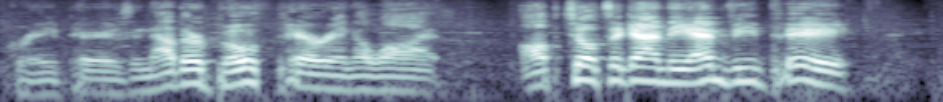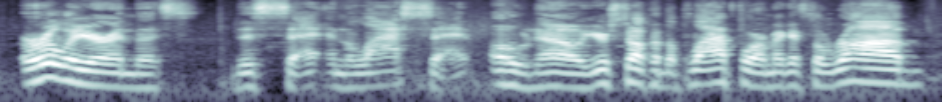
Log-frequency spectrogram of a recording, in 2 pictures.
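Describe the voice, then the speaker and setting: A man giving solo live commentary on a fighting game tournament, excitable and jumping to high shouts at big moments, his voice a little worn, from a small closet. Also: normal speed, faint music behind. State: losing his voice. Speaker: esports commentator.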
